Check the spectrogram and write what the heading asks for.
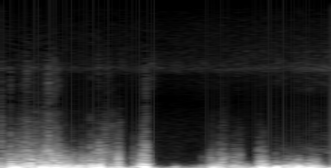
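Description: Wind buffeting an action camera's microphone: a loud, gusty low rumble that rises and falls.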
